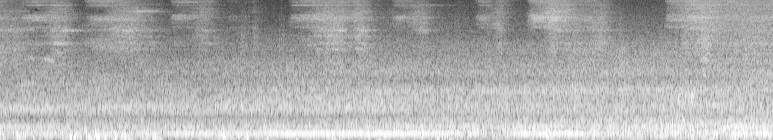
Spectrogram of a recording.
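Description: Express train approaching on the line: a steady low hum over rumbling rail and wheel noise, slowly getting louder.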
